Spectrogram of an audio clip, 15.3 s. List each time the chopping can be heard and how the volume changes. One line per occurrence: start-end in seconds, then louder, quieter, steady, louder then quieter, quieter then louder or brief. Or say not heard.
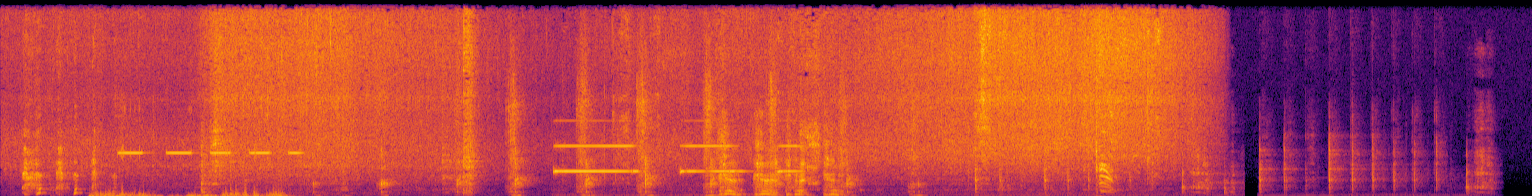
3.0-15.0 quieter.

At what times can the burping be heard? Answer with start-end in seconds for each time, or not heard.
not heard.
